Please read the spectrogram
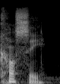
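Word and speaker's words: Costessey: The there's another place very near Wymondham that's spelt Costessi, and it's pronounced Cossie.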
